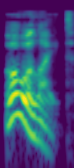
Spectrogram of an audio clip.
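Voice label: "oolite", British English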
